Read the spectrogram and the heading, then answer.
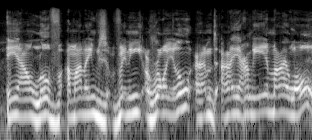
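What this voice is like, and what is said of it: Put-on Manchester accent. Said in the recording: “He's doing the Manchester accent.”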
